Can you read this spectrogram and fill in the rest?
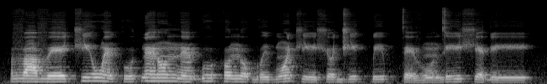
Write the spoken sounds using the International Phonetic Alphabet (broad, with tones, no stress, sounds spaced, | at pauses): v a˧ v eː˧ t͡ʃ i˦ w ɛ̃˧ k u˨˦ ɗ ɛ̃˦ ɾ ɔ̃˦ n ɛ̃˧ ɓ u˦ h o˦ n o˧ ɡʷ iː˨ b ɔ̃˦ t͡ʃ iː˨ ʃ o˧ d͡ʒ i˦˨ k͡p iː˦ p t e˨ v ũ˧ d iː˦ ʃ e˧ ɗ iː˧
